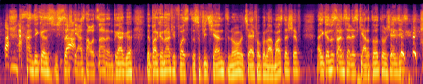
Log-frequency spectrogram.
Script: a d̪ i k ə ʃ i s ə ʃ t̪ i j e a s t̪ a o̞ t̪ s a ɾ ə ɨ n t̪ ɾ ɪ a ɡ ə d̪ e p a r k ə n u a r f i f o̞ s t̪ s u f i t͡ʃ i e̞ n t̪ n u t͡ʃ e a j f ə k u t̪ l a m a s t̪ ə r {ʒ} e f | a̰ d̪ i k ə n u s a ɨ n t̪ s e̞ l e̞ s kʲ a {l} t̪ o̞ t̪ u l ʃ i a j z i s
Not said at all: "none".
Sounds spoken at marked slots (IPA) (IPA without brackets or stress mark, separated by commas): ʃ, r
